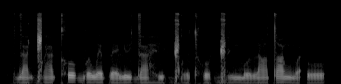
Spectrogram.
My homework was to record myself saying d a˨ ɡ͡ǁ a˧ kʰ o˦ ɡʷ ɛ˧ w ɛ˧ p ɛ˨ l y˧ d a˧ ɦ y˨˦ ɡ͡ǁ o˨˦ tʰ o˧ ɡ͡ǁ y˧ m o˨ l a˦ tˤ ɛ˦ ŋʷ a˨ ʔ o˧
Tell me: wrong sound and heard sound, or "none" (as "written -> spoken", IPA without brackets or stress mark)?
none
